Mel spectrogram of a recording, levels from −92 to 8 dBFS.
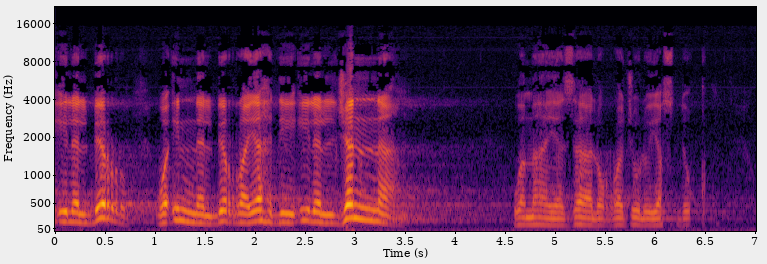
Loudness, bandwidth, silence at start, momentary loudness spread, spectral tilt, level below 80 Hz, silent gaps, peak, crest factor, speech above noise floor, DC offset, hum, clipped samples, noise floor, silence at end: -22 LUFS; 14 kHz; 0 s; 17 LU; -4.5 dB/octave; -66 dBFS; none; -4 dBFS; 20 dB; 30 dB; under 0.1%; none; under 0.1%; -53 dBFS; 0.5 s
